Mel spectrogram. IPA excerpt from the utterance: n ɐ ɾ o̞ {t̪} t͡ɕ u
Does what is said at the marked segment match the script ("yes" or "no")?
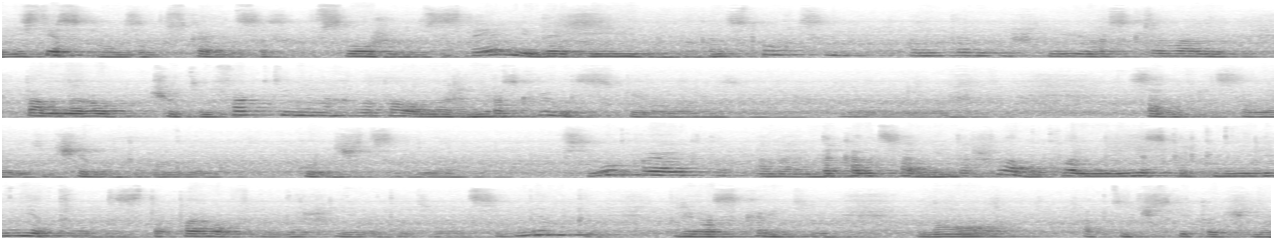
yes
